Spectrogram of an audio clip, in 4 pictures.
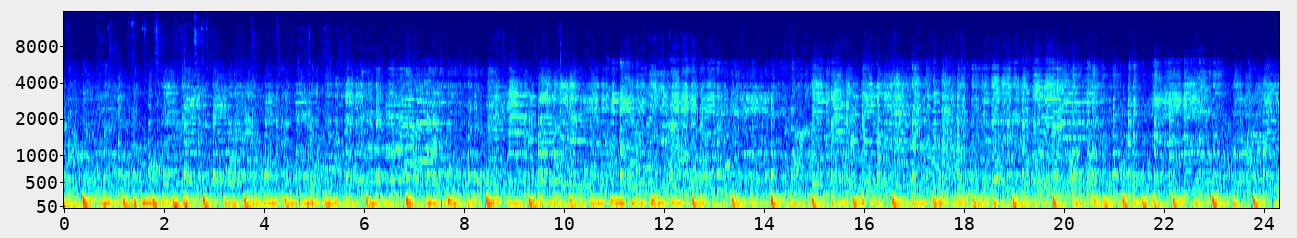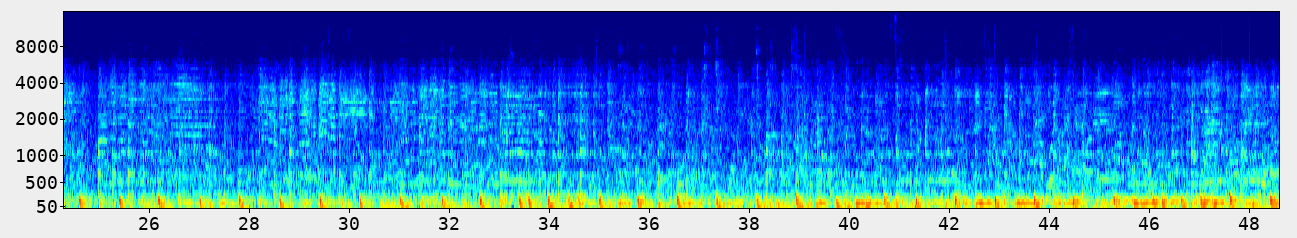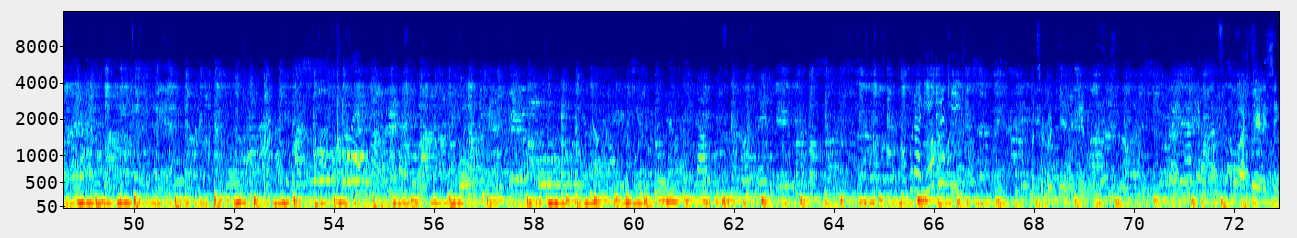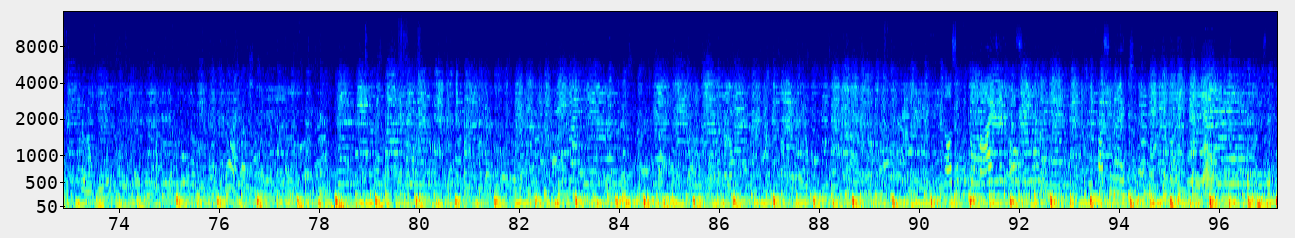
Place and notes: Felipe Schimidt Street, Florianópolis
This is the most popular street in the downtown Florianopolis in a saturday morning. One can here people doing groceries and street musicians. At the end, it is possible to hear a street band reharsing for the upcoming carnival.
